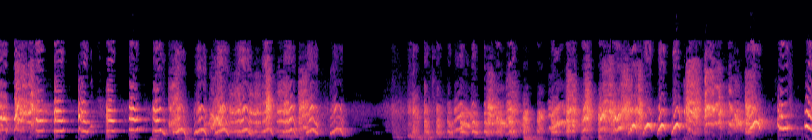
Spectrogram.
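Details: Cockatiel chick in a home setting singing a lively stream of fast chirps and curling whistles, about three notes a second, pausing briefly before a denser warbling second phrase.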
